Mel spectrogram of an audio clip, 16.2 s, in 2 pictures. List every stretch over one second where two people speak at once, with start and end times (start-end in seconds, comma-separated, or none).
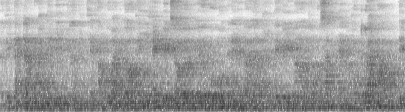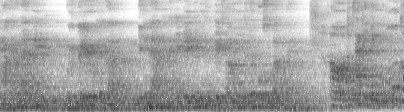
none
